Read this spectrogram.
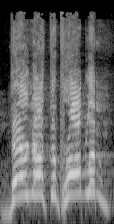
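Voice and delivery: loud, high, slowed exhortation; full-force preaching. Real, not acted. Preacher pressing the congregation to face their problem, loud. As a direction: drive the point home from the pulpit.

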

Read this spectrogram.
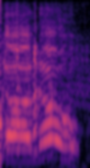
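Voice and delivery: playing dumb. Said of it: "I tried playing dumb".

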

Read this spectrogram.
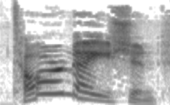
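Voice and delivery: high hammed-up old-timey prospector; squeaky old miner shouting to the boys. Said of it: "old-timey prospectors".

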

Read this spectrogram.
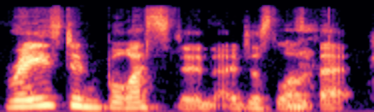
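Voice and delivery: ordinary talk

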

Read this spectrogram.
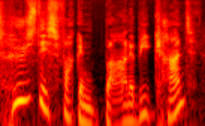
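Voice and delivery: high, brash quoting of a coworker; hammed-up crude workmate; mock bogan coworker. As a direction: sneer it like the oafish coworker. Coworker's crude remark quoted.

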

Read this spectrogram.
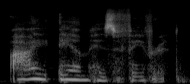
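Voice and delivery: slow, whispered revelation; hushed whisper. Real, not acted. Preacher revealing what the Lord showed her, in a whisper. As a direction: whisper it slowly like a treasured secret.

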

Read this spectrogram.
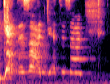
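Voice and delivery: high, rushed, urgent orders; frantic mom. Retold or imitated. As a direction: bark it out while hurrying someone. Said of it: "It was like".

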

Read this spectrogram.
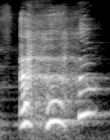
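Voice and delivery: sudden high burst of laughter; mock surprised laugh; imitated laugh. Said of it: "and, like, laughs".

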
